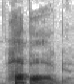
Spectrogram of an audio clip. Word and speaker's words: Hauppauge: We're going out to this place on Long Island called Hauppauge. Hauppauge. Say it with me now. Hauppauge. Hauppauge is spelled Hauppauge.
